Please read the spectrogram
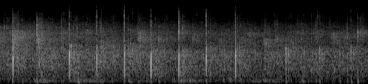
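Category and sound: crowd, round of applause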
